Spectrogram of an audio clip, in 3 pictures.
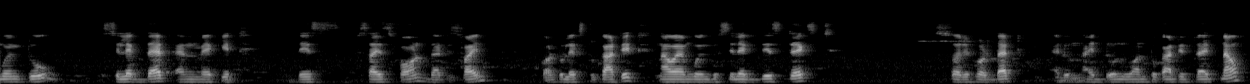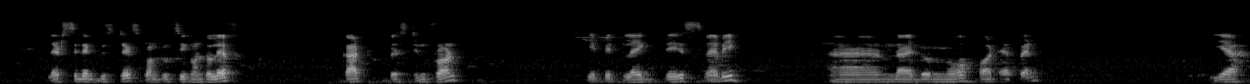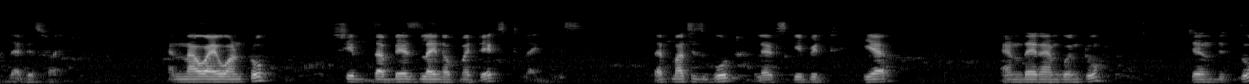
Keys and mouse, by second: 1.4 v, 2.9 click, 4.5 ctrl+x, 6.5 click, 9.7 ctrl+z, 11.0 click, 12.6 click, 13.9 ctrl+c, 14.2 ctrl+f, 15.6 click, 21.6 Right, 21.8 Left, 24.5 click, 35.2 t, 35.5 click.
